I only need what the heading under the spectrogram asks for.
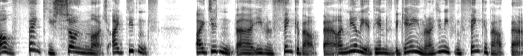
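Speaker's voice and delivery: high-pitched, heavily sarcastic, fake-grateful tone. Retelling own reply to a backseating viewer: imitating own sarcastic reply. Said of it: "I met them with a lot of sarcasm".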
